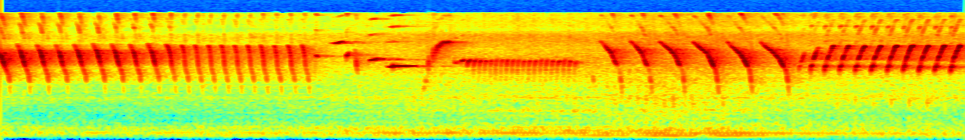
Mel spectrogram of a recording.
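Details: Russian canary singing a flute-style training song: a long fast rattling trill, a few whistled notes, a string of sweeping slurs, then the trill returns, over a low background hum.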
